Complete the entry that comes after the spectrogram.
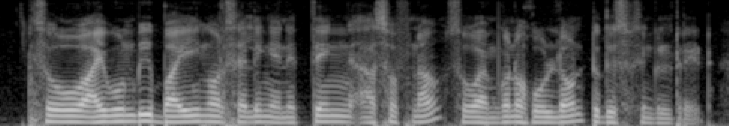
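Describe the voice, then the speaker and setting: Soft-spoken and at a moderate pace, a man talks at a medium pitch with a dark, mellow tone. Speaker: stock market analyst. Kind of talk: market analysis tutorial.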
